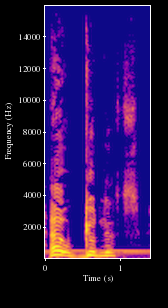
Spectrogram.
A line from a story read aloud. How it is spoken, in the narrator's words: exclaimed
